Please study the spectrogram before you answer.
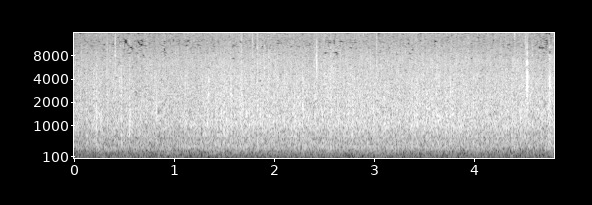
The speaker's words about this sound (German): Auf einmal merken wir, dass Regentropfen fallen.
